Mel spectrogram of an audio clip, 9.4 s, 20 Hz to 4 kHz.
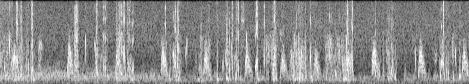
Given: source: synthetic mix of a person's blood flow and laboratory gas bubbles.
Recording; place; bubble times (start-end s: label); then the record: Doppler ultrasound of blood flow; subclavian vein
0.00-0.86 s: bubbles
1.41-1.62 s: bubbles
1.69-1.75 s: bubbles
1.86-2.20 s: bubbles
2.30-2.70 s: bubbles
3.21-3.67 s: bubbles
3.70-3.77 s: bubbles
3.90-4.24 s: bubbles
4.33-4.97 s: bubbles
5.11-5.22 s: bubbles
5.27-5.70 s: bubbles
5.77-6.42 s: bubbles
6.49-7.11 s: bubbles
7.41-7.96 s: bubbles
8.08-8.13 s: bubbles
8.27-8.35 s: bubbles
8.68-9.39 s: bubbles
From the record:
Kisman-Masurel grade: 333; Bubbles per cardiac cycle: rolling drumbeat, 9 or more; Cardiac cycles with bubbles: 50 to 99%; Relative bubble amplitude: loud (0.450 to 0.775); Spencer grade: 3 (all of the cardiac periods contain showers or single bubble signals, but not dominating or overriding the cardiac motion signals); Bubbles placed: anywhere in the cardiac cycle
